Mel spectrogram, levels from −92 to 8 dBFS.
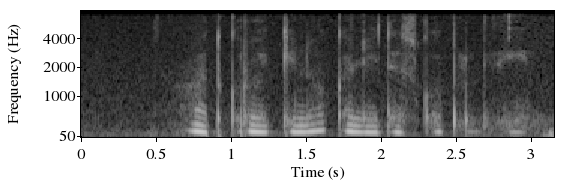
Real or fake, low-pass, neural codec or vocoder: real; 7.2 kHz; none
